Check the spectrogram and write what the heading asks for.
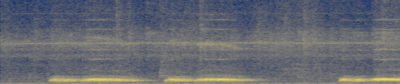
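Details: Spotted dove cooing in its cage at a Ba Vì, Hanoi bird breeder's garden, a decoy bird caged for six years; three full, mellow, low coos, each about a second long, separated by short gaps.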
